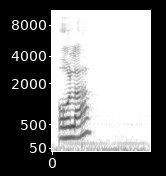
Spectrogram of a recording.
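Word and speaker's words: hola: You know what an H is a J is an H. Like ola spelled with an H, right?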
